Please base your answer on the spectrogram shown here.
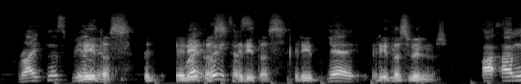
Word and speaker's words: Rytas Vilnius: Now, your Rytas Vilnius is I pronounce right? Rytas Vilnius.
